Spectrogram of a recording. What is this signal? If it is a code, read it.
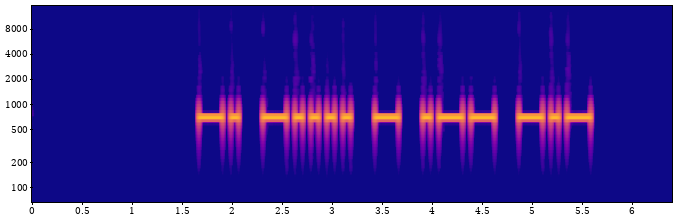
Morse code, heard as a keyed tone, about 18 wpm, 700 Hz. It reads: N6TWK
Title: Speed Racing - USA 1x3 Call Signs 15wpm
